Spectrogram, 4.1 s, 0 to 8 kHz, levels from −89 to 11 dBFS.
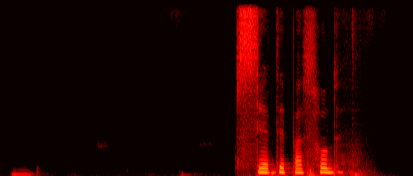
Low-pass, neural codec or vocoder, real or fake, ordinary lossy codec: none; codec, 16 kHz, 1 kbps, FunCodec, trained on LibriTTS, 50 frames a second; fake; none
